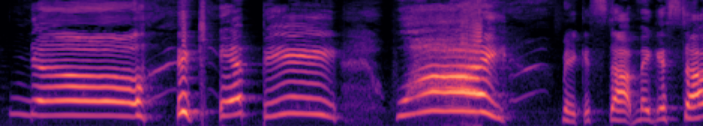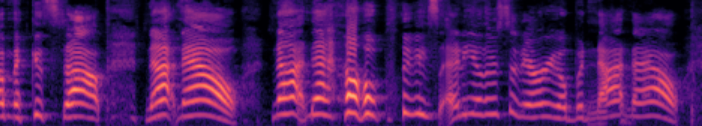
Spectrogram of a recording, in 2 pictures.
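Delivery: high, loud desperate begging; panicked pleading. Retold or imitated. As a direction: beg the plane to stop. Panic as turbulence hits bathroom.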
